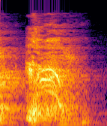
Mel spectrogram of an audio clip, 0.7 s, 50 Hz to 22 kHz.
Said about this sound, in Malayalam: 10 ദിവസമായി എനിക്ക് ഈ ചുമ വന്നിട്ട് മാറുന്നില്ല.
